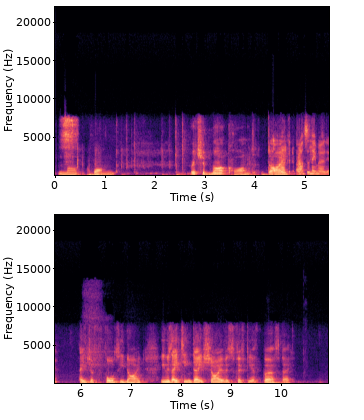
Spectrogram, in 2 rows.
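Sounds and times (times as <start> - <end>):
speech: 0.1 - 1.4, 2.7 - 10.3
computer keyboard typing: 1.2 - 2.7
laughter: 2.8 - 5.3, 6.0 - 9.6
brief voiced sound: 4.3 - 5.2, 6.0 - 6.7.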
